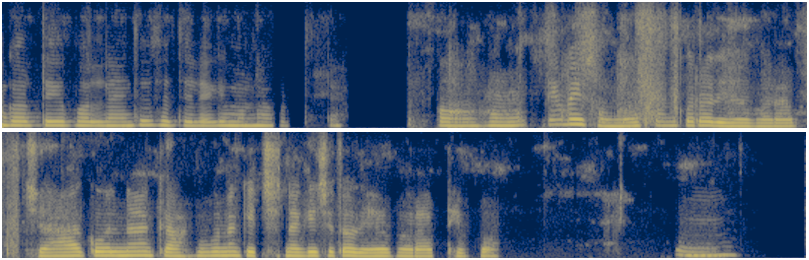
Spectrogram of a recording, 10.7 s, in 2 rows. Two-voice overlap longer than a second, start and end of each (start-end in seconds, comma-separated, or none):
none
